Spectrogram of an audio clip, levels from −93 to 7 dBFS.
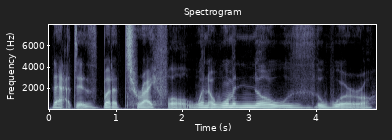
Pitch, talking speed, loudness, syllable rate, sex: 155 Hz, 135 wpm, -18 LUFS, 2.8 syllables/s, female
